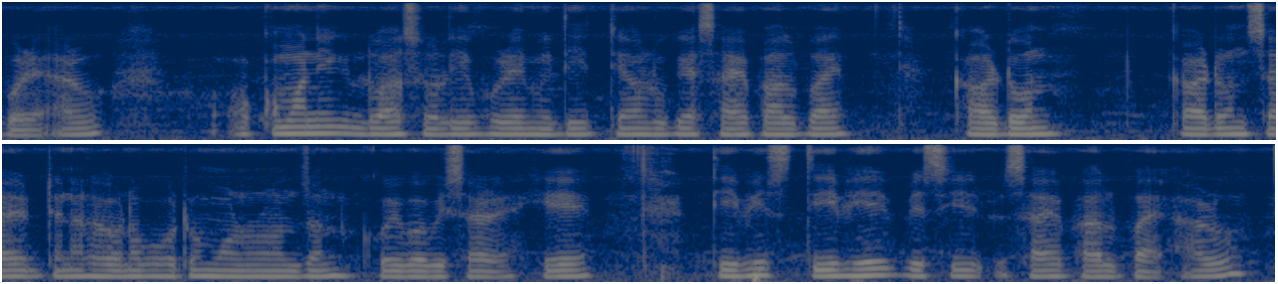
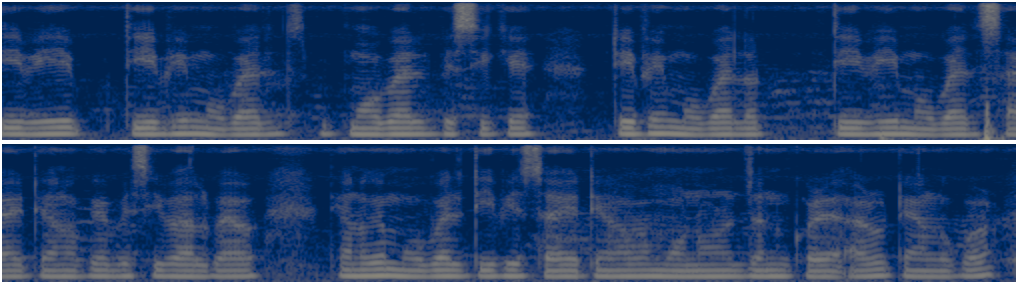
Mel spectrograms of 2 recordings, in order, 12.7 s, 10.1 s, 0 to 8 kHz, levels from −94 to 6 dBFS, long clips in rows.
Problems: none marked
